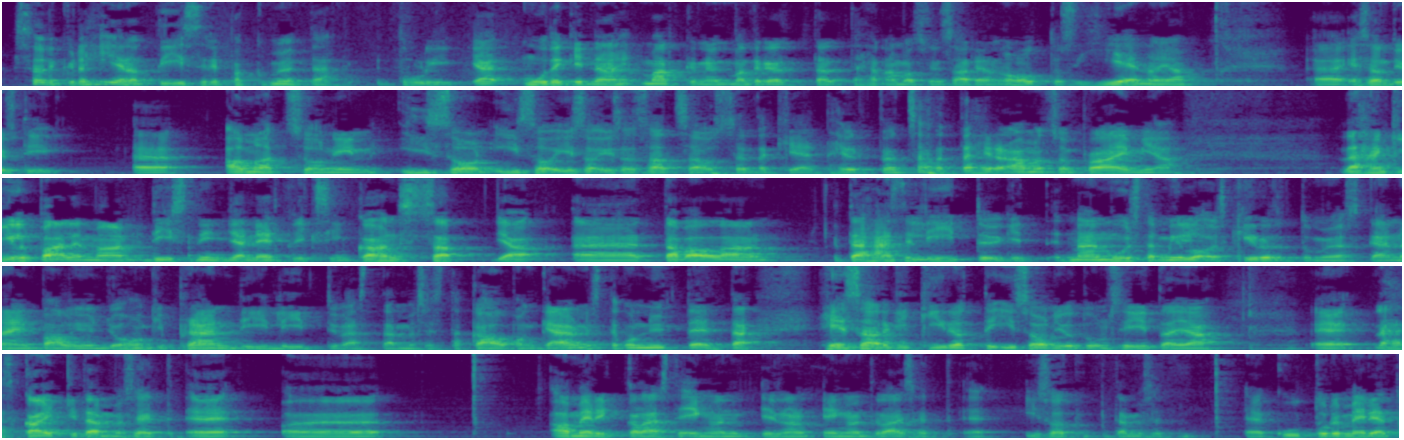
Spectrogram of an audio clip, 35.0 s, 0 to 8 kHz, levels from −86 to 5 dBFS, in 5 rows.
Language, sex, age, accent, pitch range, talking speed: Finnish, male, 20-39, native, 95-125 Hz, 150 wpm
